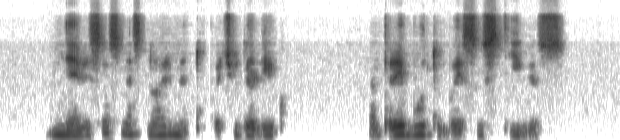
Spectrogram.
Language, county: Lithuanian, Telšiai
